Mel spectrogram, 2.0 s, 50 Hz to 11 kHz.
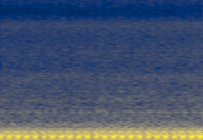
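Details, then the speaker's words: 1976 Corvette Stingray V8 first start after years parked, fuel and cooling lines replaced, water pump bearing bad: deep, regular low idle burble with no knocks or ticks, slight smell of old fuel; runs well, normal idle. "I was really happy on how it started up. It just fired right up, and I could smell there's a little bit of bad fuel left in the bottom of the tank, but it wasn't too bad."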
